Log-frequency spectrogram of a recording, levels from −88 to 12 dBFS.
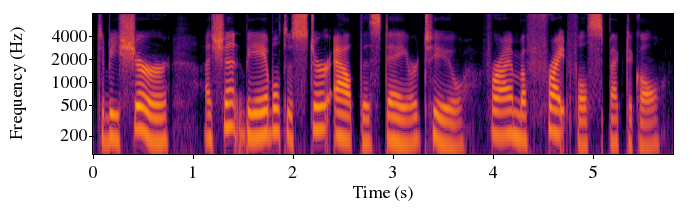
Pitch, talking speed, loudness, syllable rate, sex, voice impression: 190 Hz, 205 wpm, -17 LUFS, 4.6 syllables/s, female, slightly feminine, very gender-neutral, very adult-like, middle-aged, slightly thin, tensed, slightly powerful, slightly bright, hard, clear, very fluent, slightly cool, very intellectual, very sincere, very calm, slightly friendly, reassuring, lively, strict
